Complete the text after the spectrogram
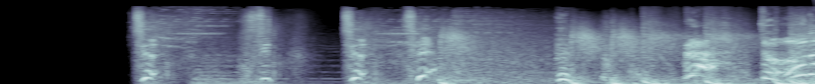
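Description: Punches and kicks land with sharp thuds and whooshes.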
